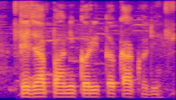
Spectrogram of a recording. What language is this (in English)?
Bhojpuri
